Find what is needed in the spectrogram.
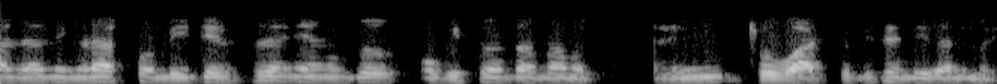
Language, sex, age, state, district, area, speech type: Malayalam, male, 30-45, Kerala, Ernakulam, rural, conversation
